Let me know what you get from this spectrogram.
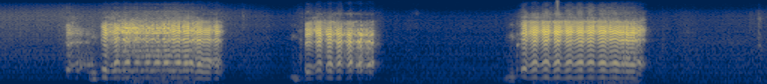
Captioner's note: animal Sound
